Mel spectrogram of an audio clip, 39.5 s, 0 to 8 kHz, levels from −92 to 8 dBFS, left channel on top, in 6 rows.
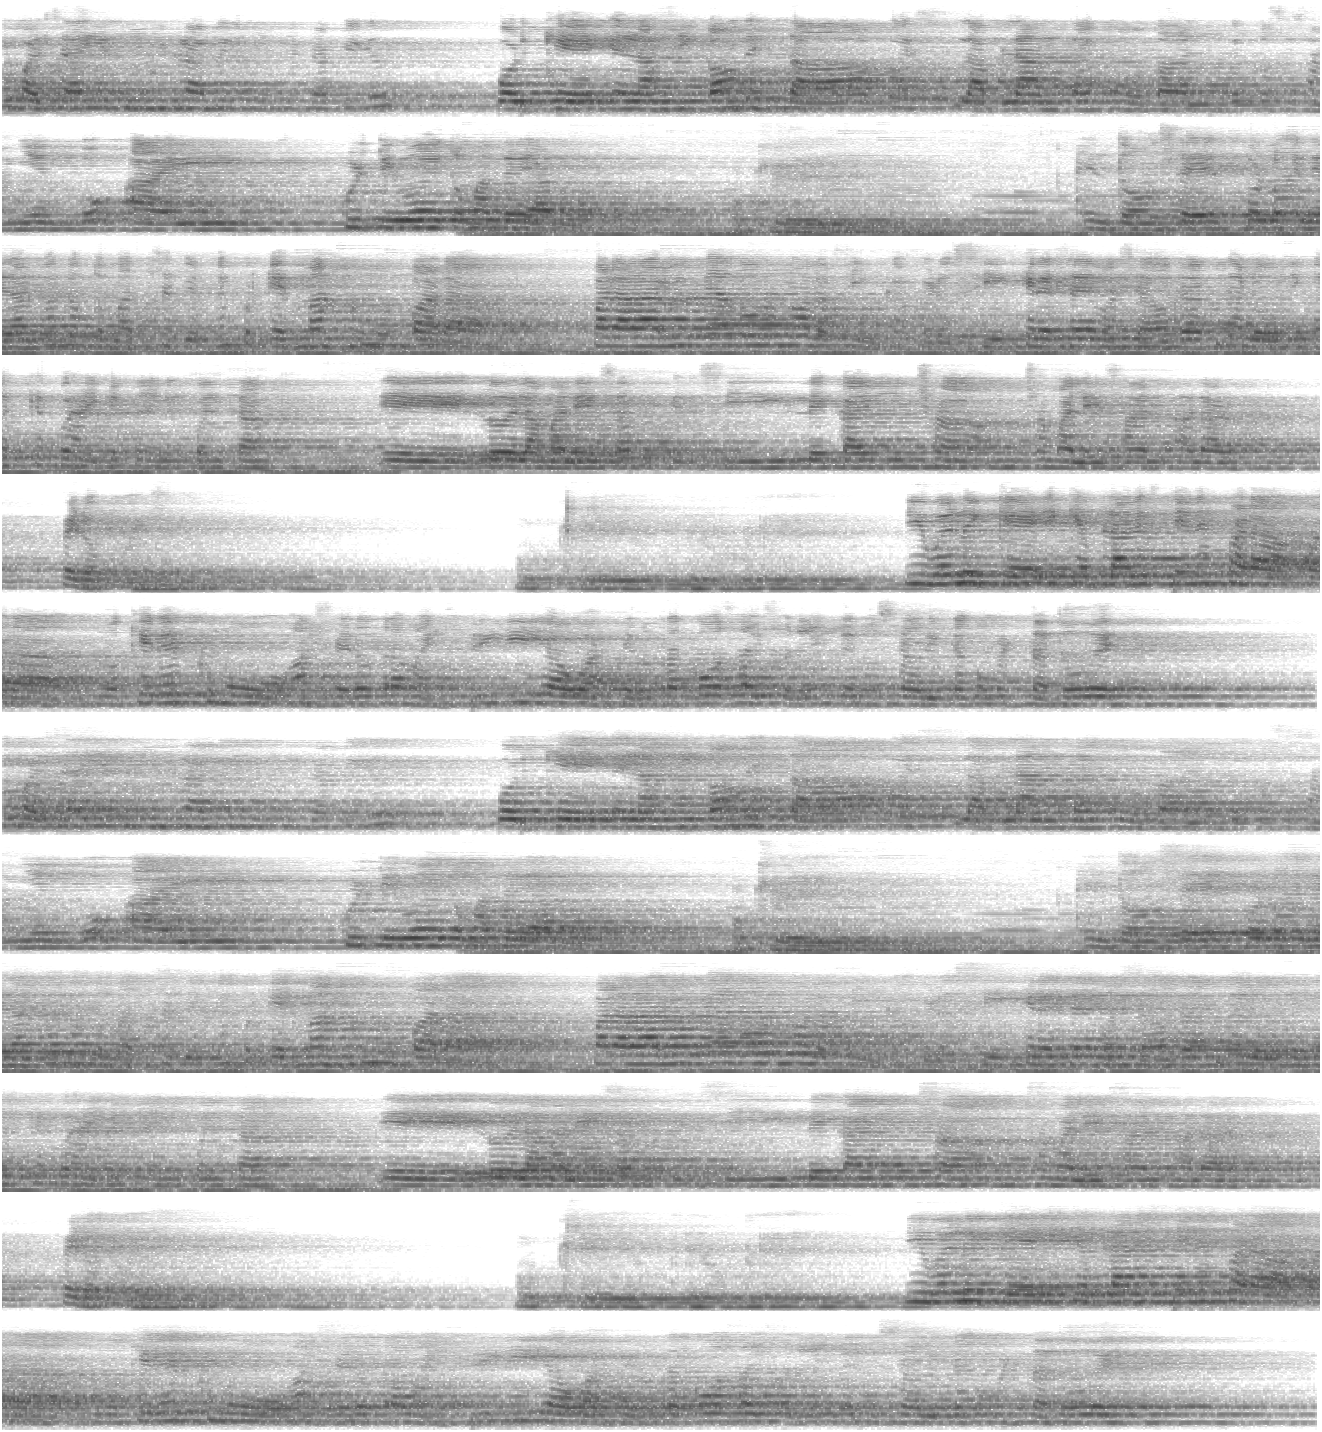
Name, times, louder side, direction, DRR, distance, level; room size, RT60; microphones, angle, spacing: voice 1, 0.0-2.0 2.5-7.8 8.3-9.6 12.0-15.6 16.1-21.1 21.6-26.0 26.7-27.1 30.9-38.5, left 1 dB, 75° left, 0 dB, 3.1 m, -26 dB
sound 1, 8.9-21.8, left 1 dB, 30° left, 1.1 m, -34 dB
voice 2, 10.2-10.8 26.7-27.2 28.9-30.4, right 1 dB, 30° right, -3 dB, 6.8 m, -31 dB
23.5 x 22.5 x 6.6 m, 2.8 s
head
